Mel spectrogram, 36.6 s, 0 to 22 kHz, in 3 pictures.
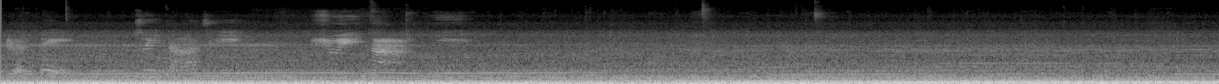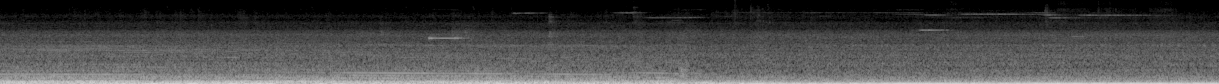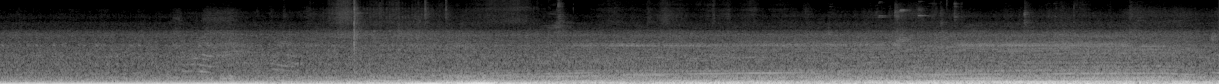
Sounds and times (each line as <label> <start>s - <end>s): Bus message broadcast sound 0.0s - 4.7s
Take the bus 0.0s - 36.5s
